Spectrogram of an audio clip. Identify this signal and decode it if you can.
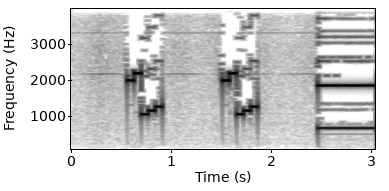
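Five-tone selective call (ZVEI), heard as quick runs of five tones, tones of about 80 ms. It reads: 89123 89123
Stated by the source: ZVEI five-tone selective call received on an SDR, fire brigade alerting.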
